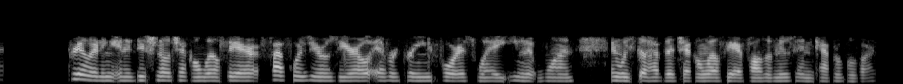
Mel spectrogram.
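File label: Police Northeast District Dispatch, p25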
